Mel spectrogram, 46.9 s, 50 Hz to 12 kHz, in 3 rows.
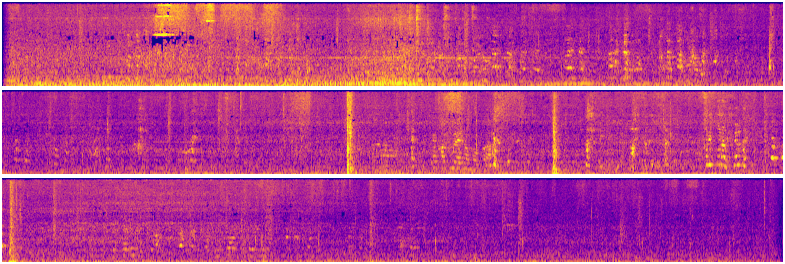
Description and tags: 0099 Traffic and laugh
Traffic and man laughing engine and footsteps in the background
20120118
field-recording, footsteps, traffic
